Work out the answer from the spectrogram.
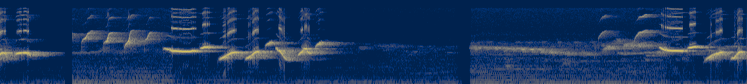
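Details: A white-rumped shama song meant to trigger a silent bird to sing along: fluty whistled notes and quick downward slurs, a quiet pause mid-way, then a long gliding whistle and renewed rapid phrases, low background rumble.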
